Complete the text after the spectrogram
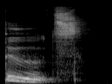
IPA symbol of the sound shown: uː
